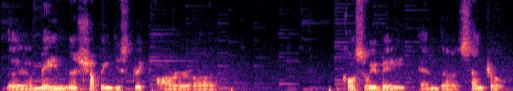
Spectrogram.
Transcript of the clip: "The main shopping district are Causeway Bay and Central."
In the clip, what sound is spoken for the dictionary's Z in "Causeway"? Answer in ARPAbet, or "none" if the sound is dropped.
S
